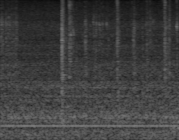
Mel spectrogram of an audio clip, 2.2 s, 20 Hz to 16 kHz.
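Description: Steady cockpit background of a Boeing 737 Classic flight simulator: a constant hum with one held tone over a noise bed, and a couple of faint clicks from the controls.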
